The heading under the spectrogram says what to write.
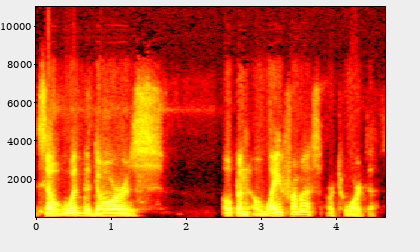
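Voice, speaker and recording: A man's voice: fairly low pitch, takes it slowly. A man playing a tabletop game who talks hesitantly, with formal wording and many fillers. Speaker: player. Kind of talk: tabletop game play over a stream. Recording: dull lo-fi sound.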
